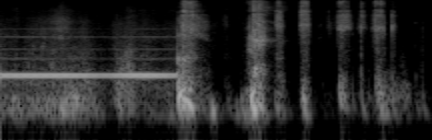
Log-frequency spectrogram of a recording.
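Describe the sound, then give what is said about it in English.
A steady telephone dial tone hums for nearly two seconds as someone places a call, then cuts off into a quick run of clicking, scraping handset noises. “I feel like calling boys we know on the phone while we hang out is we've reached peak slumber party vibes.”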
